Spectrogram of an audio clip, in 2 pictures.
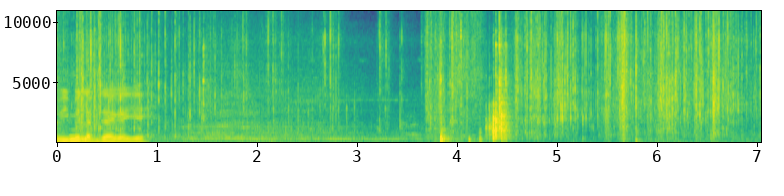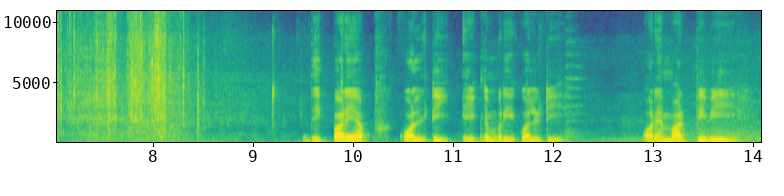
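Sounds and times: plastic bag crinkling: 0:00.0 - 0:08.6
sharp plastic crackles: 0:00.0 - 0:08.6.

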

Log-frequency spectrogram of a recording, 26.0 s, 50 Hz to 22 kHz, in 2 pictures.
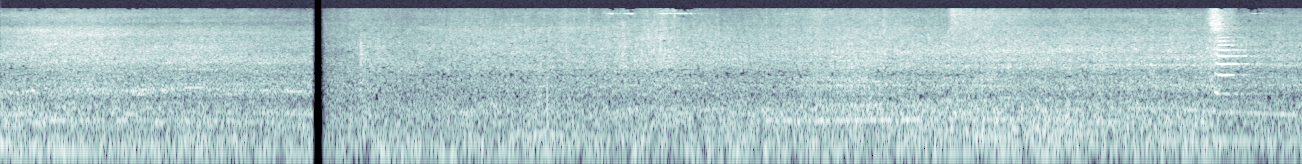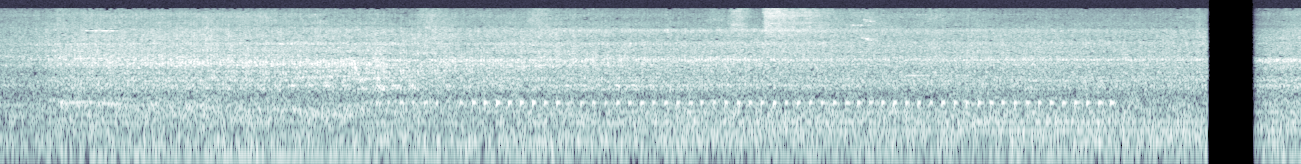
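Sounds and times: fire engine driving past: 0:00.0 - 0:03.2, 0:04.2 - 0:26.0
traffic noise: 0:00.0 - 0:26.0
short horn toot: 0:12.1 - 0:12.7.

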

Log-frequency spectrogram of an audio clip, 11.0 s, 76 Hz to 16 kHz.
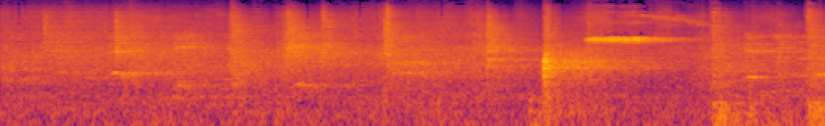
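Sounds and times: hockey sticks and puck clacking: 0:03.0 - 0:05.4, 0:06.4 - 0:08.1
puck hitting boards crack: 0:06.5 - 0:07.8
referee's whistle blast: 0:07.8 - 0:09.4.

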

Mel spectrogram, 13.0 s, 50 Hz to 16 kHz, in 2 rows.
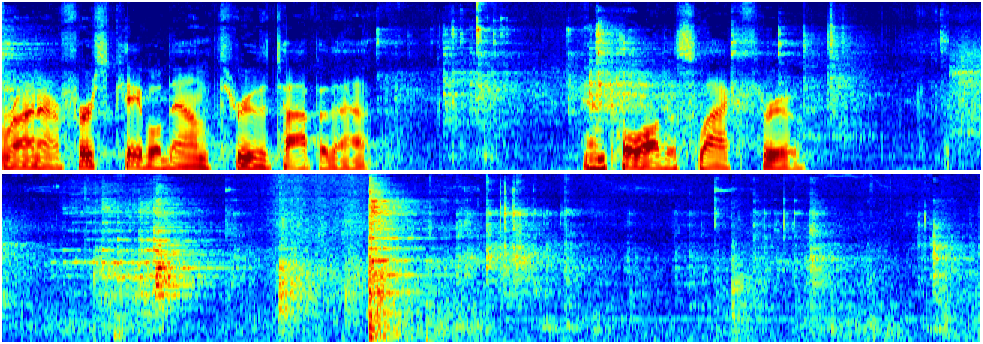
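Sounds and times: metal hardware clinking and rattling: 0:02.3 - 0:06.2, 0:06.9 - 0:08.2, 0:09.0 - 0:13.0.

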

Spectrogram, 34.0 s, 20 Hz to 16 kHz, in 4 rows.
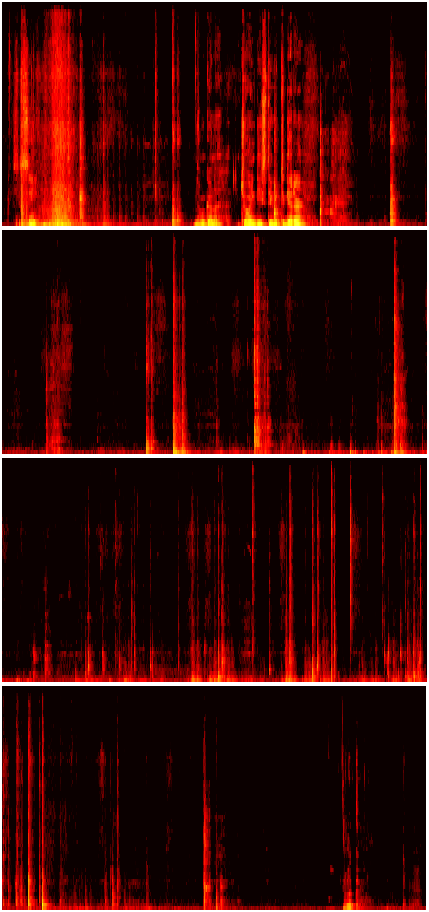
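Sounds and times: whisk scraping metal bowl: 0:06.1 - 0:07.0, 0:09.4 - 0:09.8.

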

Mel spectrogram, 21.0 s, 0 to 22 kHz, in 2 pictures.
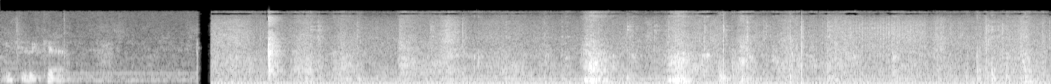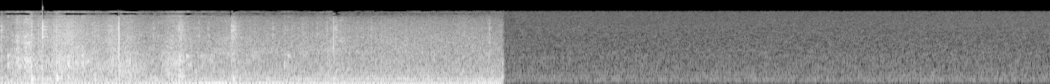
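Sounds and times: pet bed dragged across floor: 0:02.1 - 0:15.6.

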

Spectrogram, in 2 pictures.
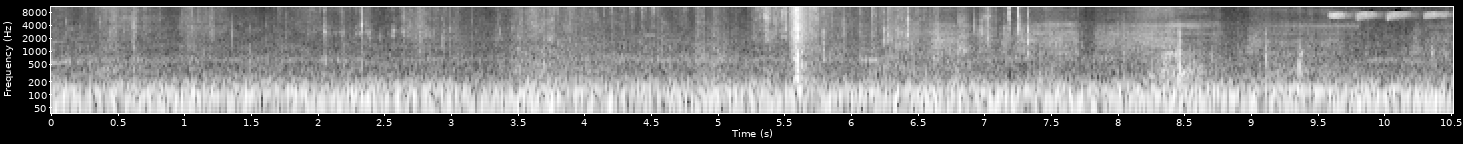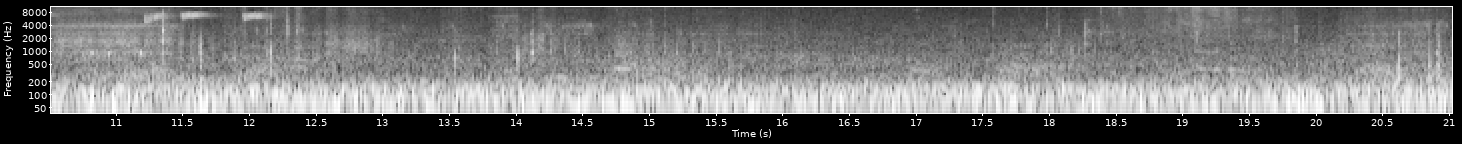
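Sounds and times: rustling in dry grass: 0:00.0 - 0:15.9, 0:18.2 - 0:21.0
small bird chirping: 0:08.4 - 0:12.5.

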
